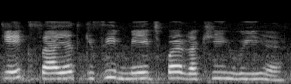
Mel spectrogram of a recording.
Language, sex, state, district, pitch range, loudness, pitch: Hindi, female, Manipur, Imphal West, 255-285 Hz, -14 LUFS, 275 Hz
